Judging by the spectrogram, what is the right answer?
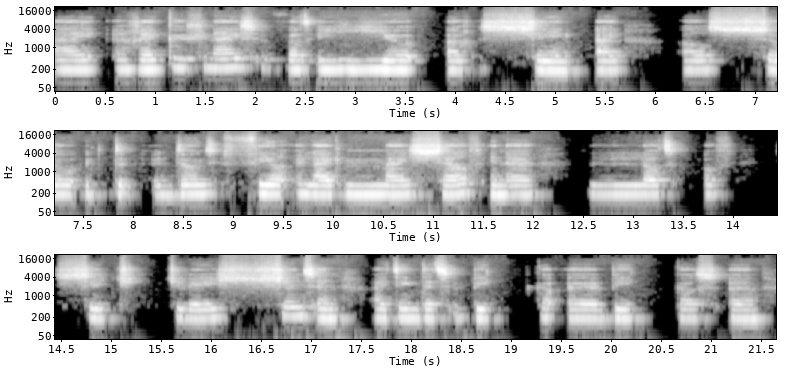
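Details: Adult speaker; stuttering.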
